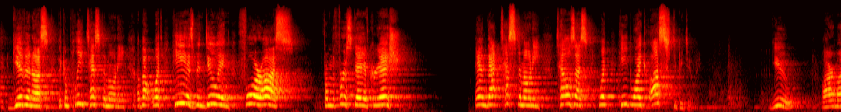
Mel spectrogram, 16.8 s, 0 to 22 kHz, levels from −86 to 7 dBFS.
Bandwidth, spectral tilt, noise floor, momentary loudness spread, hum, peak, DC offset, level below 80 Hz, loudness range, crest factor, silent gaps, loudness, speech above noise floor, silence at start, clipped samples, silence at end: 18 kHz; -2 dB/octave; -72 dBFS; 14 LU; none; -6 dBFS; under 0.1%; -74 dBFS; 6 LU; 20 dB; none; -25 LUFS; 47 dB; 0 s; under 0.1%; 0 s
